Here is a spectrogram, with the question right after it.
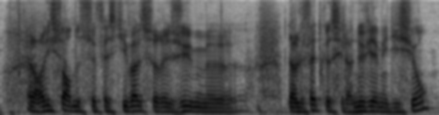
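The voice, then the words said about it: Southwestern French accent. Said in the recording (French): “vous êtes Dolois avec un accent du sud-ouest”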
